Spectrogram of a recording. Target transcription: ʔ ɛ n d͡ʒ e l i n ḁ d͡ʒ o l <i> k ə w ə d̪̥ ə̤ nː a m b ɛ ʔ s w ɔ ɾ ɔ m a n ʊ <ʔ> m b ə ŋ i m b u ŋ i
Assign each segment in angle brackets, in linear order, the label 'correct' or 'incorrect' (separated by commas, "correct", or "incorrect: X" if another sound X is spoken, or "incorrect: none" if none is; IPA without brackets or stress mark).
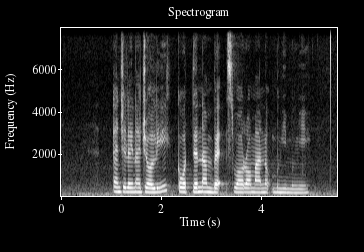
correct, correct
